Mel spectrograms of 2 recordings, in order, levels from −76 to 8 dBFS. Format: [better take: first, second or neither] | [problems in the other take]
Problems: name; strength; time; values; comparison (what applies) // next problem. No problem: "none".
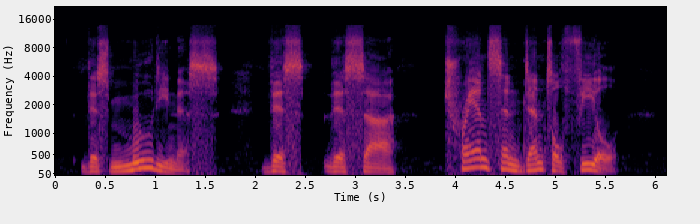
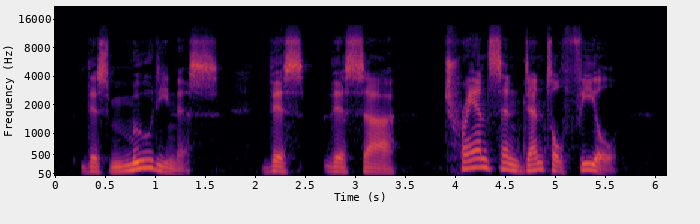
second | distortion; slight; 10 dB below the speech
